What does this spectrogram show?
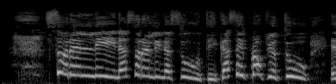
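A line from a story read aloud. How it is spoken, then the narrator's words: Joyful exclamation. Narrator (Italian): esclamò Gobbolino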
